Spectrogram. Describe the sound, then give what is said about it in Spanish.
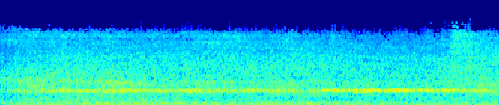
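Subway train leaving the platform: a loud, steady rumble with a sustained whine running through it from start to finish. “El metro se va.”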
